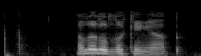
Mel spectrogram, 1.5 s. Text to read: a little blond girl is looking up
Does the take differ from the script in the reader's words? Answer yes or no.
yes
